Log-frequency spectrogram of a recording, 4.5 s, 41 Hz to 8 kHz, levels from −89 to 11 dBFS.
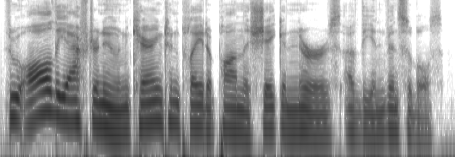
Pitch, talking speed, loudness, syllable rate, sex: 110 Hz, 170 wpm, -17 LUFS, 5.3 syllables/s, male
